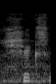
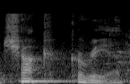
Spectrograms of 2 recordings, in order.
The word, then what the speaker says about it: Chick: And Mel Torme announced, you could actually look at the footage, he announced a chick's name wrong. He called him Chuck Corea. And Ella Fitzgerald said, no, Mel, his name is Chick.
